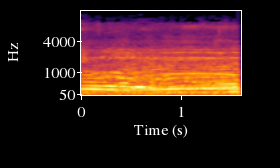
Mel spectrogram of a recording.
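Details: Fierce cow raising a racket, giving a steady, low, sustained moo across the short stretch, with faint background noise.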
